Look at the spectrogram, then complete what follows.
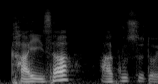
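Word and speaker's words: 가이사 아구스도: 아우구스투스 가 되는 거예요 그 사람의 한국식 발음이 가이사 아구 수도 입니다 가이사 아구 수도는 자신이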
